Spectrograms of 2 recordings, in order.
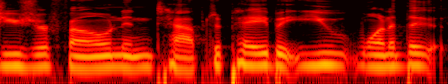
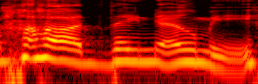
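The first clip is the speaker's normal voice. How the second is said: mock grand, stagey, very slow, drawn-out theatrical delivery; 4 semitones higher, 4 dB louder than usual. Imitating how the other speaker acts when giving a phone number: imitating a theatrical delivery. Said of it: "much more, like, theatrical".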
